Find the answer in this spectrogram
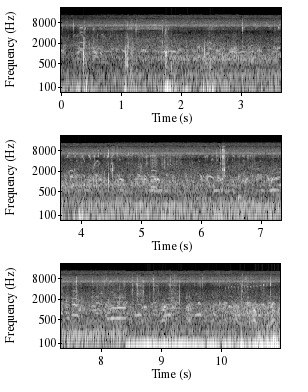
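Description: Waterfowl calling, many short honking calls overlapping throughout. Two sharp clicks come about three seconds apart, and a low rumble sets in near the end.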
